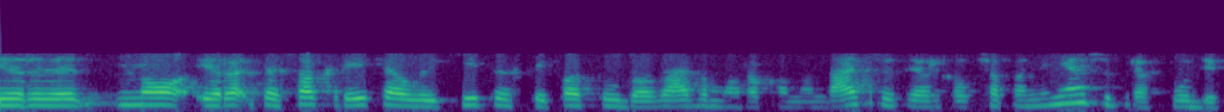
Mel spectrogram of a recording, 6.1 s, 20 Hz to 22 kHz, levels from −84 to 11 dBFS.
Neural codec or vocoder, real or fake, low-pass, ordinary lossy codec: none; real; 3.6 kHz; AAC, 32 kbps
